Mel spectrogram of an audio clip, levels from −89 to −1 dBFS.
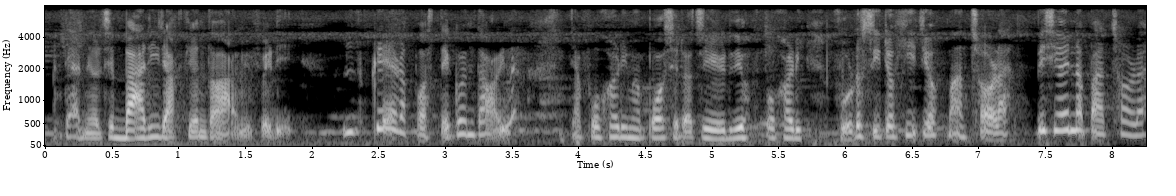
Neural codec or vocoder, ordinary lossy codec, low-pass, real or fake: none; none; 7.2 kHz; real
